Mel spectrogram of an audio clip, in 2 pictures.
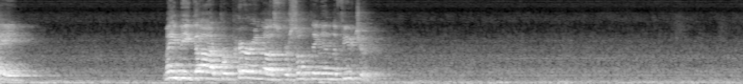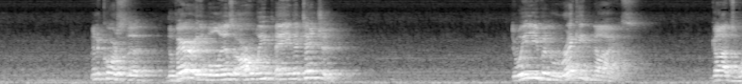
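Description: An older man speaks slowly and forcefully into a microphone, with long pauses.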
